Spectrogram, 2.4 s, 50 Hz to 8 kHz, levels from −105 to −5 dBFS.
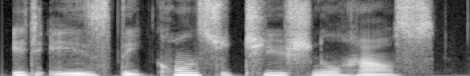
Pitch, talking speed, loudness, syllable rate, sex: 175 Hz, 130 wpm, -15 LUFS, 4.8 syllables/s, female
